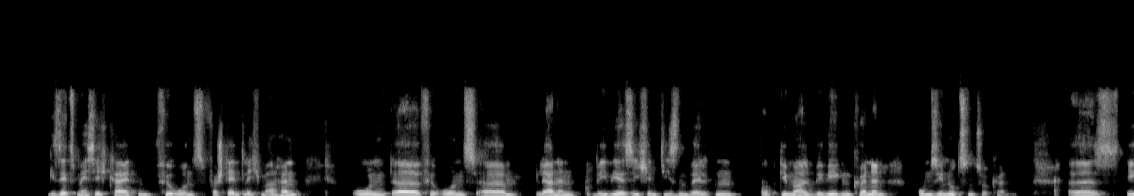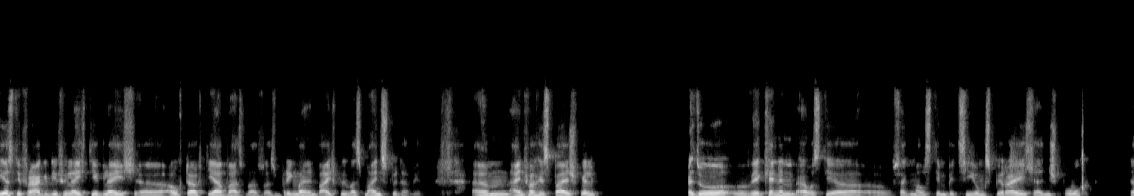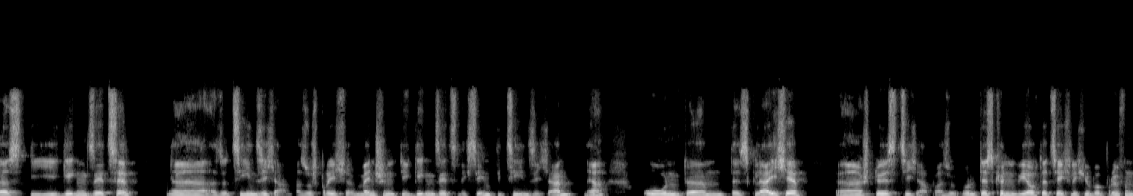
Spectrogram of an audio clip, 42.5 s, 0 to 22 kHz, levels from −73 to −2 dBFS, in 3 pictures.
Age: 50-69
